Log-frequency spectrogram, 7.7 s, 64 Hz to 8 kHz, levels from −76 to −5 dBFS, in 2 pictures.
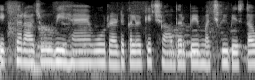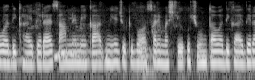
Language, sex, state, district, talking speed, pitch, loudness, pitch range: Hindi, female, Punjab, Pathankot, 260 wpm, 180 Hz, -17 LUFS, 175-185 Hz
